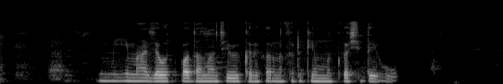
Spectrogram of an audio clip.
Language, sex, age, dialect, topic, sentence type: Marathi, male, 18-24, Standard Marathi, agriculture, question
